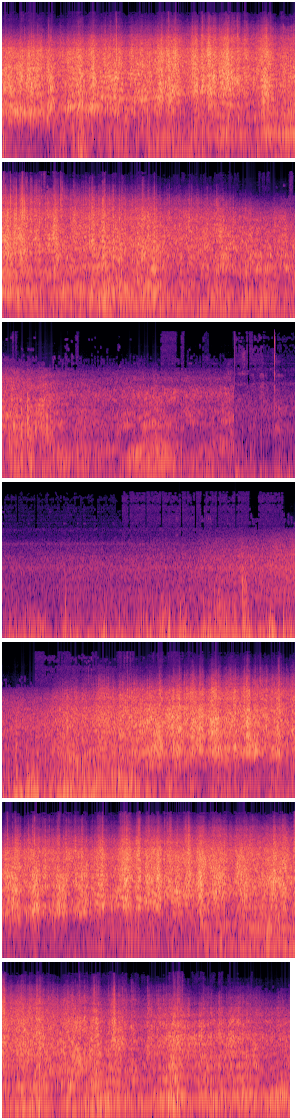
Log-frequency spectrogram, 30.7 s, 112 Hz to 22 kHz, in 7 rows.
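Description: Fighter jet engine noise: the loud noise of an F-16 passing fades over about ten seconds to a quieter low sound. Then a second jet's noise builds up again and stays loud through the second half.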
